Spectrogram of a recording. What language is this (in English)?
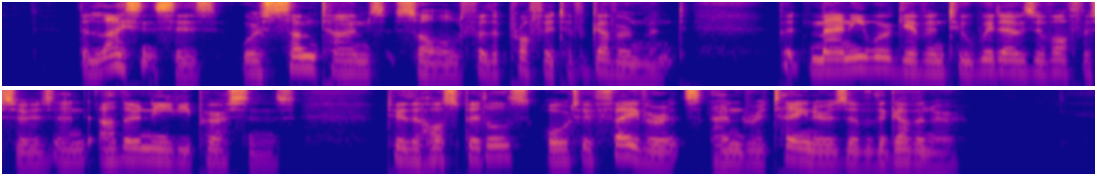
English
